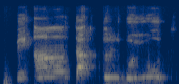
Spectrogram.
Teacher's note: बिआन तअतुल बुयूत, नून साकिन है, इसके बाद ता हुरूफ इख्फा में से आ गया, यहाँ नून को अपने मखरज में छुपा कर पढ़ेंगे, इख्फा होगा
